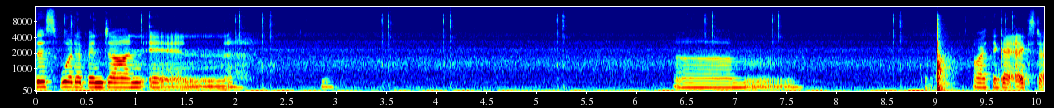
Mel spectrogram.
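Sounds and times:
faint room noise: 0.0s - 10.0s
computer mouse clicking: 1.9s - 2.5s, 3.4s - 4.3s, 5.2s - 5.4s, 8.5s - 9.0s.

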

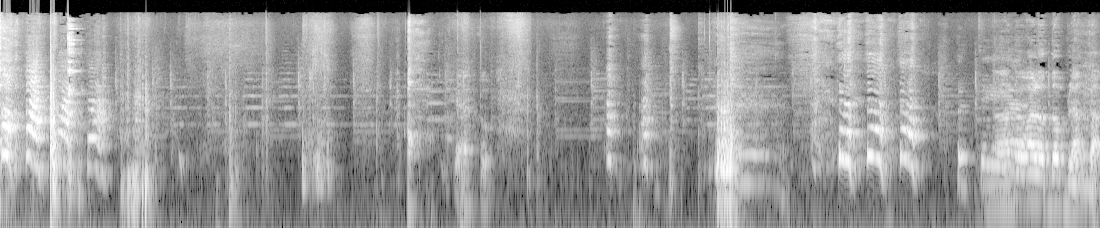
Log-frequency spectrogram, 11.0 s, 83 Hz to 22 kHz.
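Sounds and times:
men gagging and groaning: 0.0s - 1.9s, 6.0s - 9.4s.

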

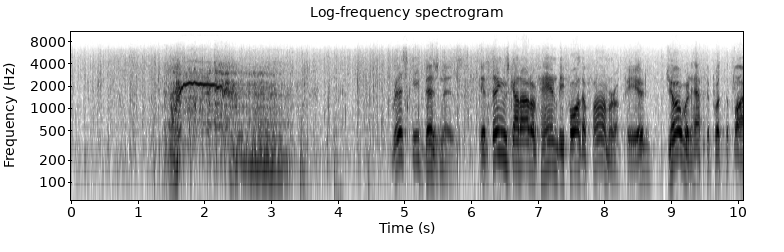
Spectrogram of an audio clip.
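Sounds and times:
horse whinnying: 1.4s - 3.7s.

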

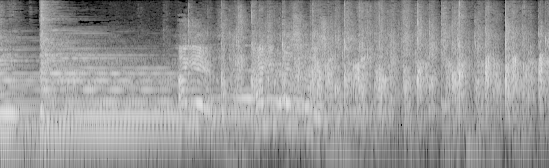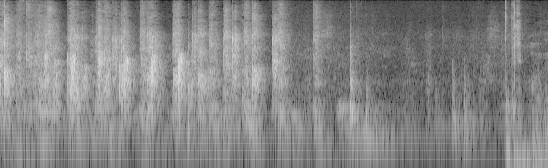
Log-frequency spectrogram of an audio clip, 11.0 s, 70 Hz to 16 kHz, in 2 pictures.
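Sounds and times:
audience applauding: 1.8s - 8.6s.

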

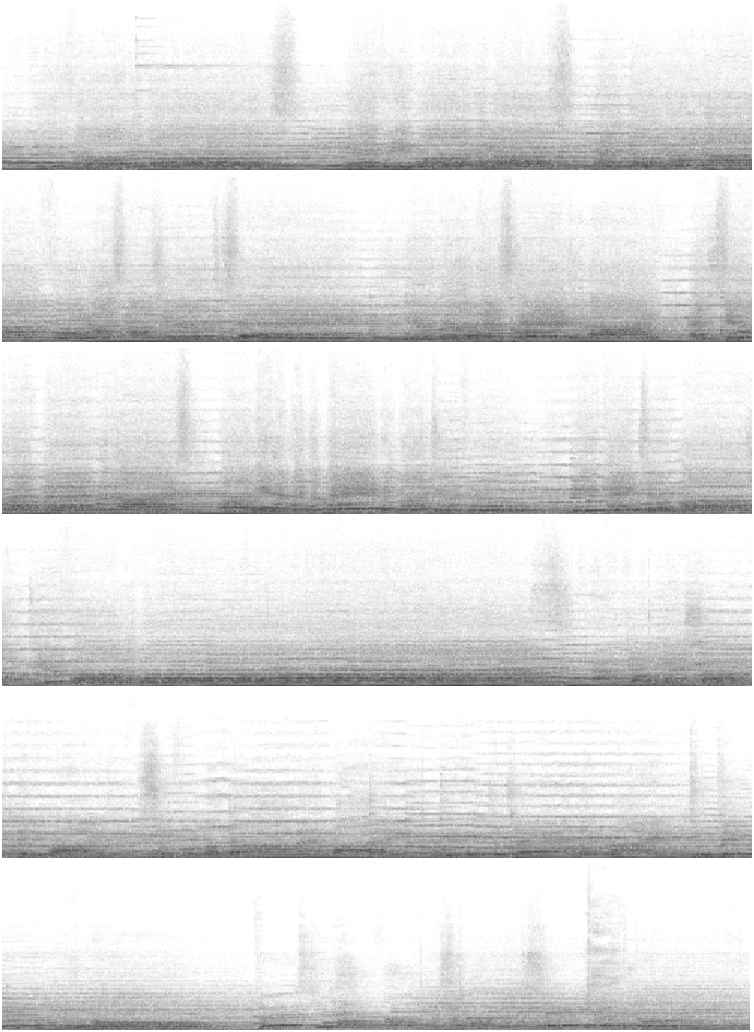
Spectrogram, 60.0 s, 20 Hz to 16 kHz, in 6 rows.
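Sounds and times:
choir singing gospel: 0.0s - 59.9s.

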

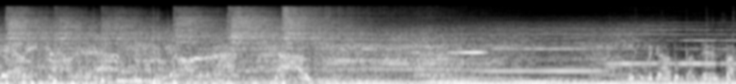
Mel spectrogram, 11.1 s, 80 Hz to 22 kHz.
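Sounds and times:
droning electric guitar and bass: 0.0s - 11.0s.

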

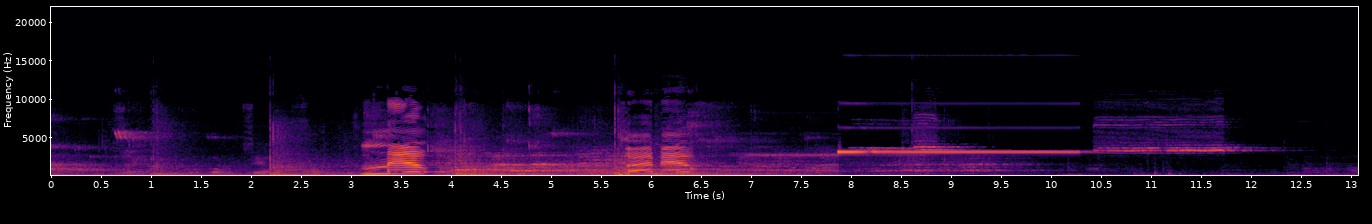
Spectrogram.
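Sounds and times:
scoreboard buzzer tone: 7.9s - 10.3s.

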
